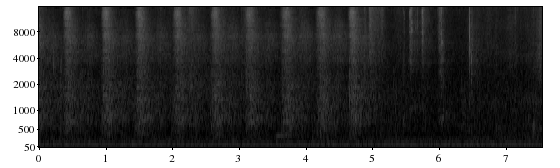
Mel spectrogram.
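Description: CPR training manikin's chest being pushed down in compressions, a soft noisy stroke about twice a second, the rate taught for CPR. The strokes stop about five seconds in, and a few light clicks follow as the manikin's head is handled. A steady low hum lies under it throughout.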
